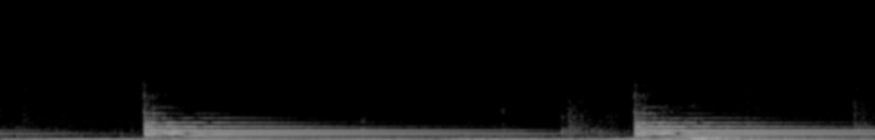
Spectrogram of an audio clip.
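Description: A bell struck twice, about four seconds apart, each strike ringing on with several steady overtones, over a low steady hum.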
